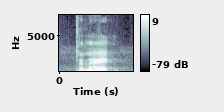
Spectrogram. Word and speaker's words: turmeric: So so I learned the word turmeric. That's how you pronounce it, right? Turmeric? – Turmeric. – Okay.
